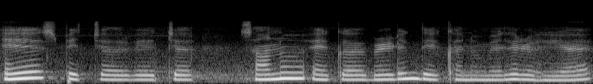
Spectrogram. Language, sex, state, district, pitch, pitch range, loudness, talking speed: Punjabi, female, Punjab, Kapurthala, 225 Hz, 215-245 Hz, -15 LUFS, 110 wpm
